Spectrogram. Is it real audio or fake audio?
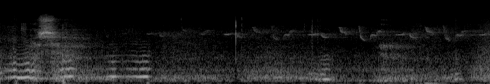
fake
